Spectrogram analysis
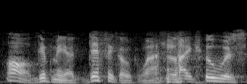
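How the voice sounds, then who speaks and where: An actor playing a kindly, serene old man, genial and gently teasing, in a 1940s radio drama. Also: lowish voice, very animated, normal speed, slightly rough. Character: kindly, serene old man who believes he's Santa. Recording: dull old radio broadcast recording.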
